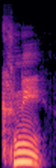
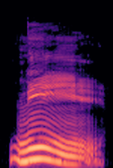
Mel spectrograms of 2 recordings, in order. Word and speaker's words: knee: students pronounced it like kni. Kni is false. It's wrong. Okay, just ni, not, neat, need, kneel, night, no, knowledge, like this, okay?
